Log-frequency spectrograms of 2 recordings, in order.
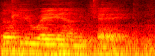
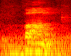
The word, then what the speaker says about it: Wank: It's spelled W-A-N-K. It's German name, and it would be Wank, you know, W's are like a V, but Wank is the way that I like it to be pronounced.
